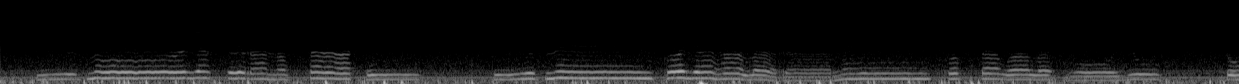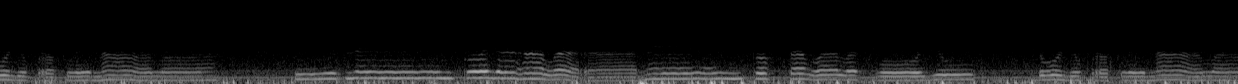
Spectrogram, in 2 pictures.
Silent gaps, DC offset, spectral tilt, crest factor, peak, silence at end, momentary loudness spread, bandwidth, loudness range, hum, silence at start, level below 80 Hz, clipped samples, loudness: none; under 0.1%; -10 dB/octave; 22 dB; -12 dBFS; 0 s; 9 LU; 16.5 kHz; 5 LU; none; 0 s; -40 dBFS; under 0.1%; -35 LUFS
